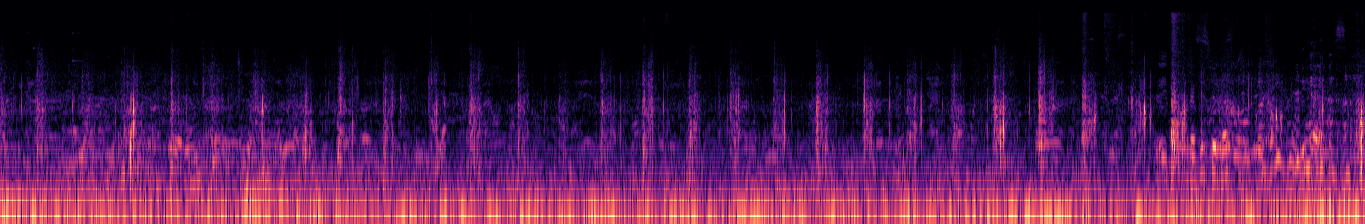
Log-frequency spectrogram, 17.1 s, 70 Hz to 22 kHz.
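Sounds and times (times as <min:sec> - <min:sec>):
footsteps walking: 0:00.0 - 0:17.0
people talking in background: 0:00.0 - 0:17.0.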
